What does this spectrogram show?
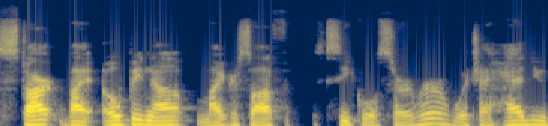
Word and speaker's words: SQL: We're going to be learning about SQL, also known as SQL. The weirdos pronounce it SQL, and us cool people pronounce it SQL.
